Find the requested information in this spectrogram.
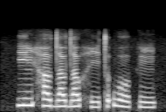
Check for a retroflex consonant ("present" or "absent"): absent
